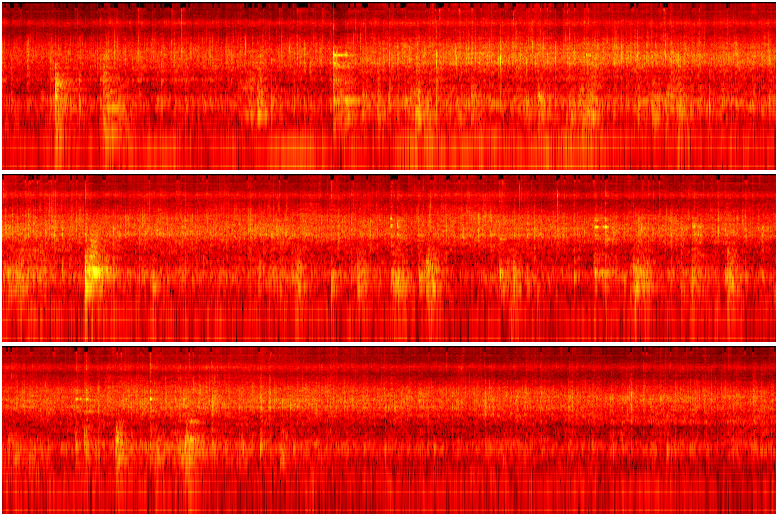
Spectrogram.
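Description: Steady sizzling of okra frying in hot oil, with scattered crackles and pops and a few soft scraping stirs, close and continuous.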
